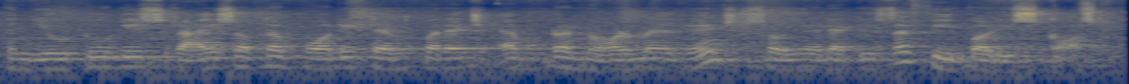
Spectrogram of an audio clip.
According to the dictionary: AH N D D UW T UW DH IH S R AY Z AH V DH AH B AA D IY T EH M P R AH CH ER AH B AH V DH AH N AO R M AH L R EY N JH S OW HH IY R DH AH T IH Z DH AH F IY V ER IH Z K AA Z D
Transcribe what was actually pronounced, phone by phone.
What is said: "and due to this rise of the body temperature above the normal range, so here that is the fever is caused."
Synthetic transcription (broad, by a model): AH N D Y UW T UW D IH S R AY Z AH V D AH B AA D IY T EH M P R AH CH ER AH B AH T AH N AO R M AH L R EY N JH S OW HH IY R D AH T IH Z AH F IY B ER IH S K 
